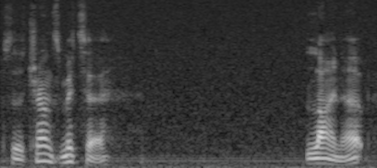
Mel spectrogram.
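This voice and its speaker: A middle-aged British man giving an informal, unscripted hands-on demonstration, musing aloud with hesitant pauses. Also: lowish voice, big pitch swings, darkish tone. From United Kingdom. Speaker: radio repair technician. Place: indoor radio repair workbench. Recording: clearly noisy home workshop recording.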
